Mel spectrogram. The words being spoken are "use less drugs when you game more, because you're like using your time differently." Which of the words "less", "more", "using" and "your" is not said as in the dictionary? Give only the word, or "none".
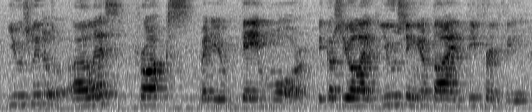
using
